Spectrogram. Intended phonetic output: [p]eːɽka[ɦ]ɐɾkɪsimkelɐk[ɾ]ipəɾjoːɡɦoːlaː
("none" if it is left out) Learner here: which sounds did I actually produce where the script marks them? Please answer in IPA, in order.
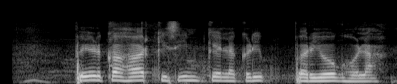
p, ɦ, ɽ

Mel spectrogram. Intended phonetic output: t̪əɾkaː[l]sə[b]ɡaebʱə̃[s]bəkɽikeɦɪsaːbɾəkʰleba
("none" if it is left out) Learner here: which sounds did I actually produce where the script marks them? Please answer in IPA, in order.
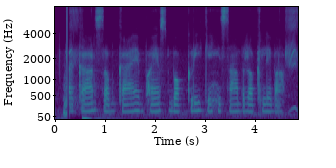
ɾ, b, s

